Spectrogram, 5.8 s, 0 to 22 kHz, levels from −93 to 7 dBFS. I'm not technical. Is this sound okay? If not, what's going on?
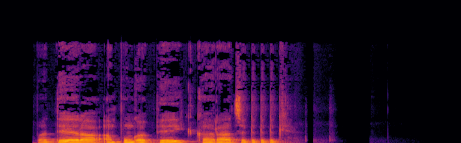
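No. At about 3.14 s the speech stutters, with the same 0.12-second snippet played three extra times until 3.49 s. This is repeated frames: a chunk of the compressed audio was sent or saved more than once, adding about 0.35 s.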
